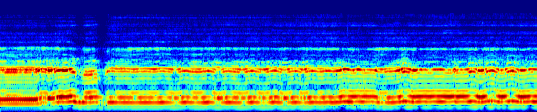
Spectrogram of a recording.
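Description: A man's voice chanting a nauha, the Shia lament for Imam Hussain's family, unaccompanied, drawing out one long held note whose pitch wavers slowly, with a small step up in pitch about half a second in.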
